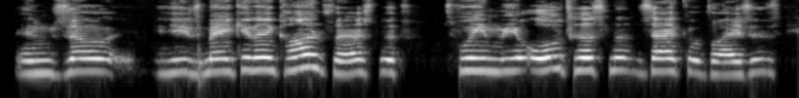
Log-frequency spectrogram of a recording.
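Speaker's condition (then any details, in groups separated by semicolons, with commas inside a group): Cerebral palsy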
